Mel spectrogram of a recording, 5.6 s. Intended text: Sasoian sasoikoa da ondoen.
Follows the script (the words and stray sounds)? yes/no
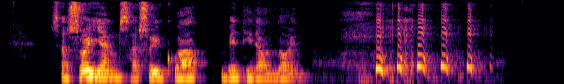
no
